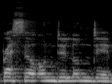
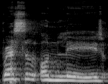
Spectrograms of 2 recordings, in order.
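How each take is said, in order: First: The name ends with a 'lunde' sound. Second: The name ends with a 'laid' sound. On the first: The speaker calls it wrong. "I keep calling it Brestle Undelunde, but that's not how you pronounce it at all" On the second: The speaker calls it right. "sorry Brestle Unlaid or Brestle and Laid"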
